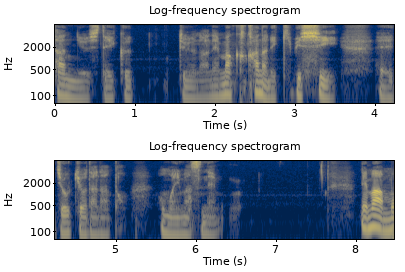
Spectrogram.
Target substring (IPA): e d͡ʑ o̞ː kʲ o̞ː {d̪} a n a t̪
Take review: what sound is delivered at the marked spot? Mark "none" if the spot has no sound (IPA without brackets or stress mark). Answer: d̪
